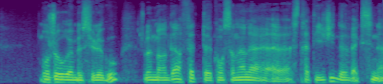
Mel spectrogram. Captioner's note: speaks French; speaks French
